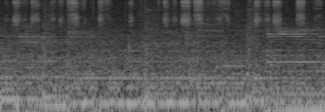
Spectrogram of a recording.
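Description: A pencil drawing T-Rex teeth on paper, soft scratchy strokes repeating in short bursts close up, under a faint steady background hum.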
